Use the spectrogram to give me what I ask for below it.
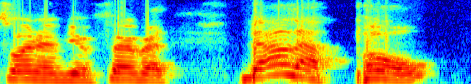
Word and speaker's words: Dans la peau: Dans la peau, that's how you pronounce it.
